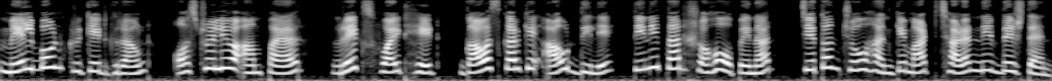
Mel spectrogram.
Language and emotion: Bengali, neutral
